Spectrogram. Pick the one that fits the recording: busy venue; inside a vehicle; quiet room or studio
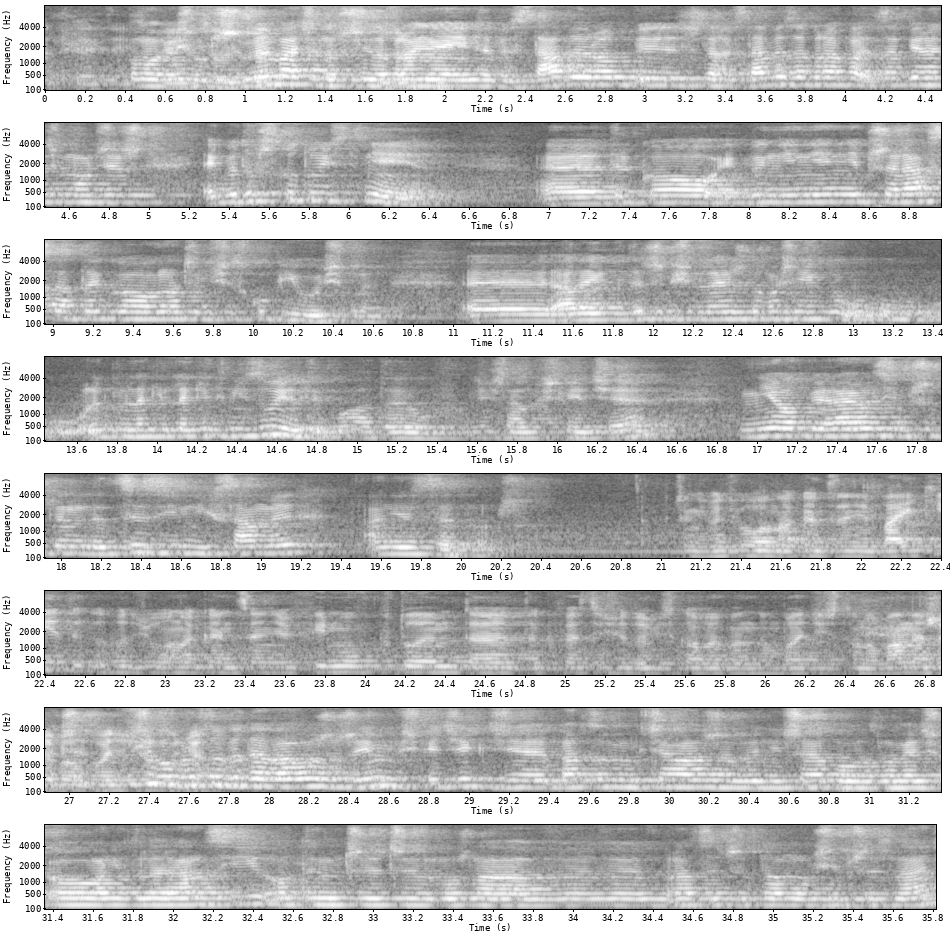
busy venue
